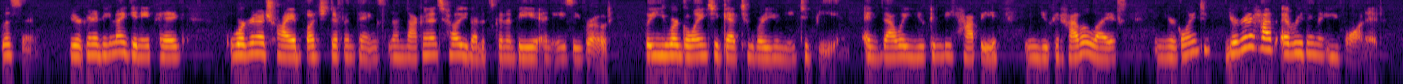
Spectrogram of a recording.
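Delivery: ordinary talk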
